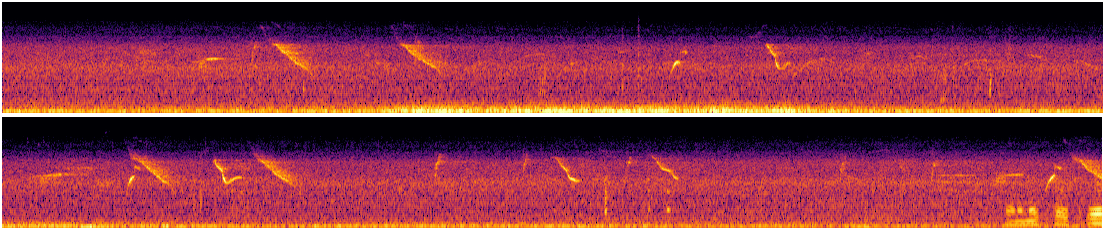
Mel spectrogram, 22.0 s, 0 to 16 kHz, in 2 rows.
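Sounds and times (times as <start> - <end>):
low steady rumble: 0.0 - 22.0.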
